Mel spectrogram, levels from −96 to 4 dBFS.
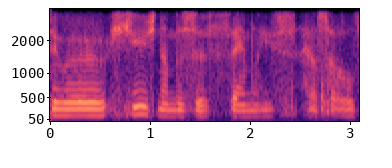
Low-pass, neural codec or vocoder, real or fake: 3.6 kHz; none; real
